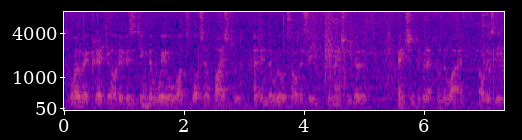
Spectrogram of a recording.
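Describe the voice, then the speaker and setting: A man from Bulgaria asking questions from a seminar audience, quick and a little hesitant. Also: sits low, level tone. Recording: distant, roomy, noisy.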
